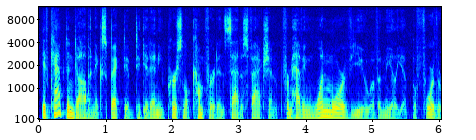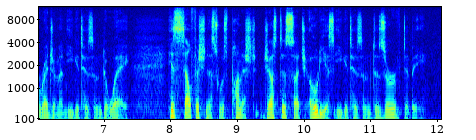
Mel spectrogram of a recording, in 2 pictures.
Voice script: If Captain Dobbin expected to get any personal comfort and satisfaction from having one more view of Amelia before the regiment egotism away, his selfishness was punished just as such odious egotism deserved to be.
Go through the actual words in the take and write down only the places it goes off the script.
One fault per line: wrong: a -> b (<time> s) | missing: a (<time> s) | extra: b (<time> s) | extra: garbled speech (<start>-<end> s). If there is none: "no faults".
no faults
